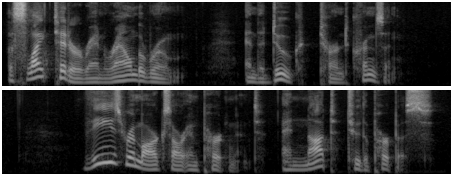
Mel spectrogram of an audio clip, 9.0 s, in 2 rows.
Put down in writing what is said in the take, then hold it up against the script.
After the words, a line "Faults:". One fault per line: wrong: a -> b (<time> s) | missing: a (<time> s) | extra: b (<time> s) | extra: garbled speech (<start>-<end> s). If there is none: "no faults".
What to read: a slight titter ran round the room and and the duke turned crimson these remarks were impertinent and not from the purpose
a slight titter ran round the room and the duke turned crimson these remarks are impertinent and not to the purpose
Faults:
missing: and (2.6 s)
wrong: were -> are (6.2 s)
wrong: from -> to (7.9 s)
